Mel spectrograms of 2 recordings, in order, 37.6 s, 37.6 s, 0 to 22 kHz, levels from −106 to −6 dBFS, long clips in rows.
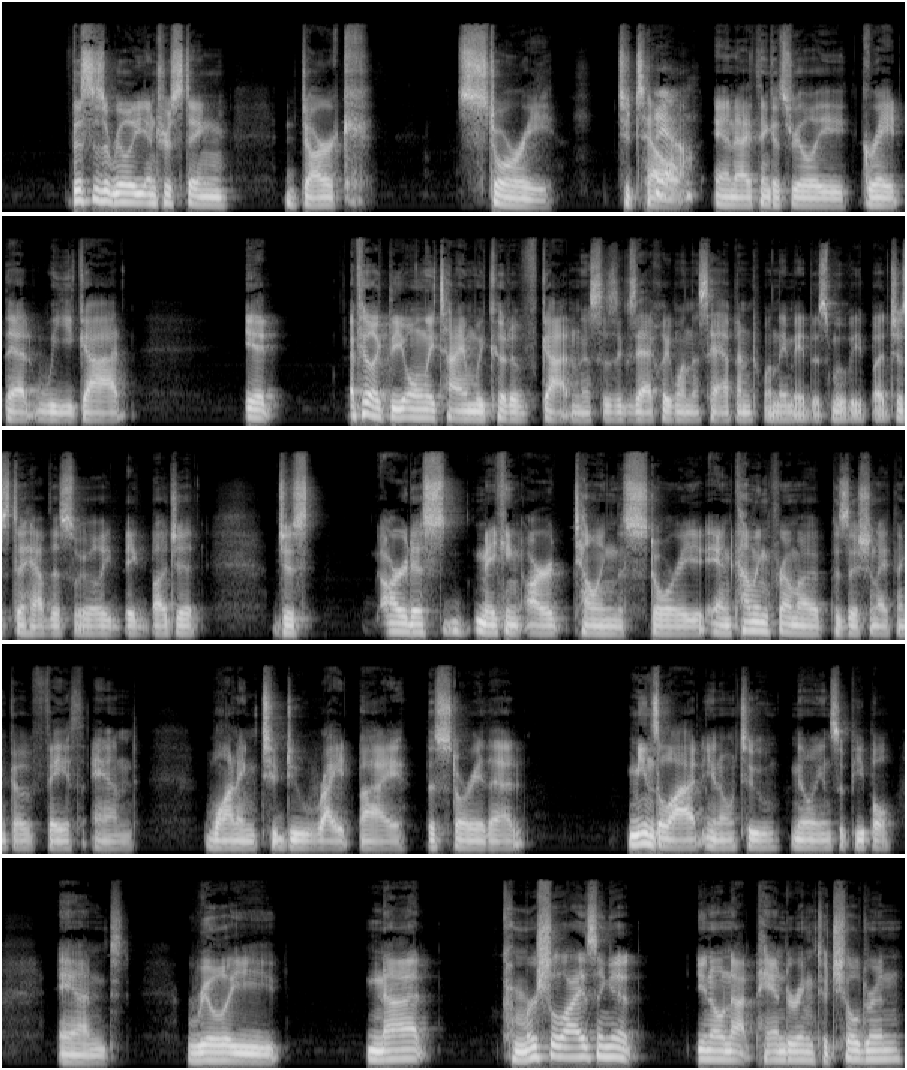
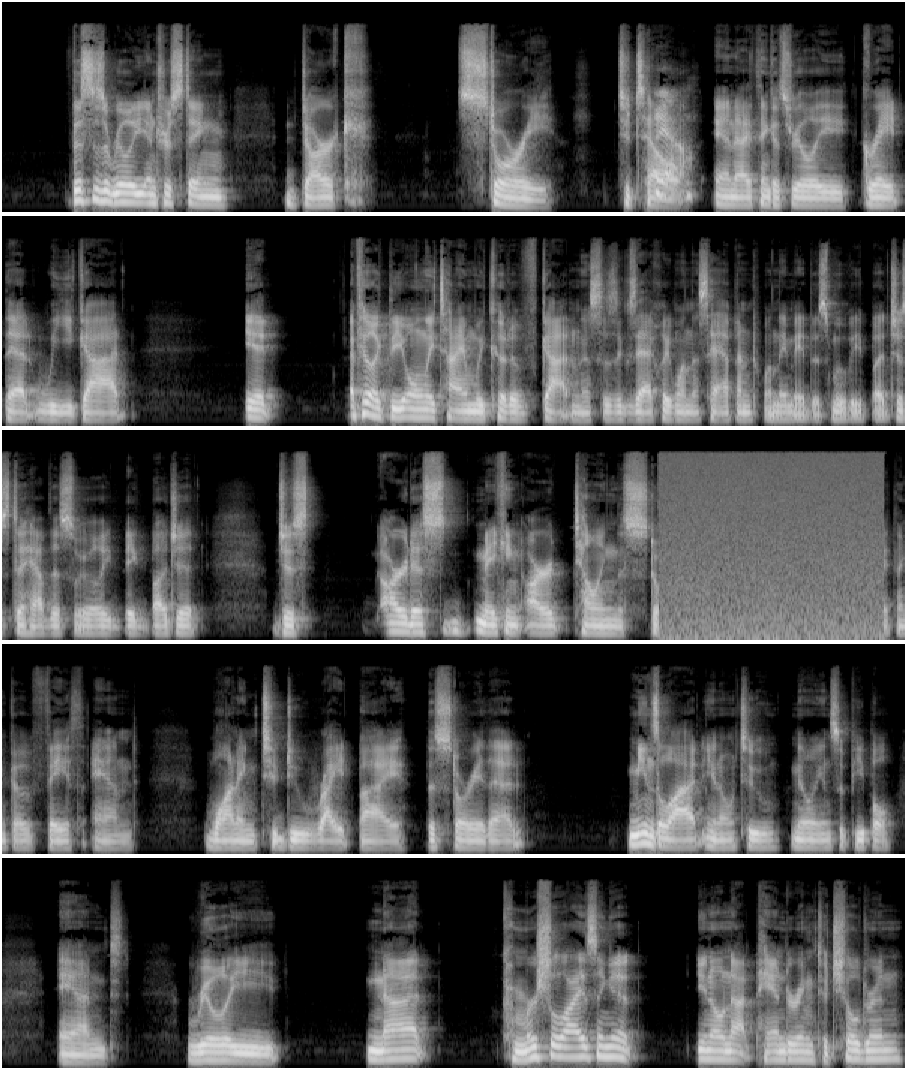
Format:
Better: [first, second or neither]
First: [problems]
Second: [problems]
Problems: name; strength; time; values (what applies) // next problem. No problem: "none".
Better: first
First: none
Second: audio cutting out; filled with static; at 21 s for 2 s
